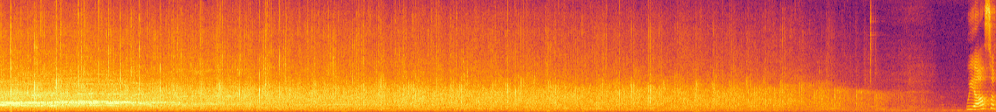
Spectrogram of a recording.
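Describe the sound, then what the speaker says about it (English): Sustained applause from a commencement audience celebrating new PhD graduates of a university sociology department, loud and dense at first, then gradually thinning and fading over about thirteen seconds before a brief final burst. "Let's have a round of applause for all of our new"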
